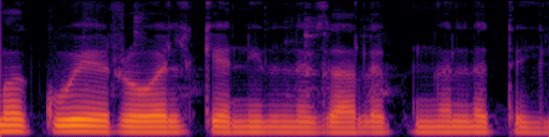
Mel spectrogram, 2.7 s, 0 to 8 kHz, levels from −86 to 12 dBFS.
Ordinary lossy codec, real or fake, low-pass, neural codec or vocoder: none; real; none; none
